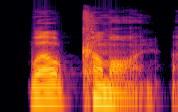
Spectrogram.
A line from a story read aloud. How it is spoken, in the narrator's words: I snapped at him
